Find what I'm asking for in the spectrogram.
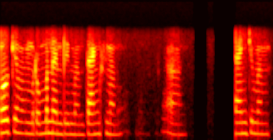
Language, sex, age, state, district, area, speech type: Tamil, female, 18-30, Tamil Nadu, Vellore, urban, conversation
